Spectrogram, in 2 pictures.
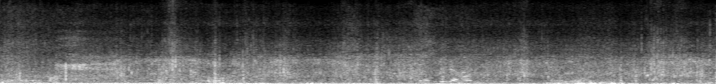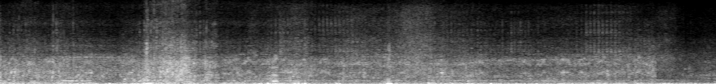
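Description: A small boat's motor runs steadily at trolling speed for about the first three seconds, then its hum drops away. Wind buffets the microphone and water washes against the boat.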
